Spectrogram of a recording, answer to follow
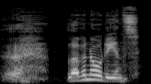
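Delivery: strained, high-pitched quip; groan, then joke through the effort; pained, effortful wryness; grunting. A narrator's reading. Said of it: "he grunted".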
